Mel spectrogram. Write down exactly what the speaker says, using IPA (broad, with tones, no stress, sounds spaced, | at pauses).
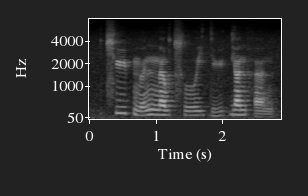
t͡sʰ yː˥ p̚ m ɵ˨˥ n n̪ ɐ˧ w t͡sʰ uː˨ j t̪ yː˨˥ k̚ j ɐ˥ n h ɐ˨˩ n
